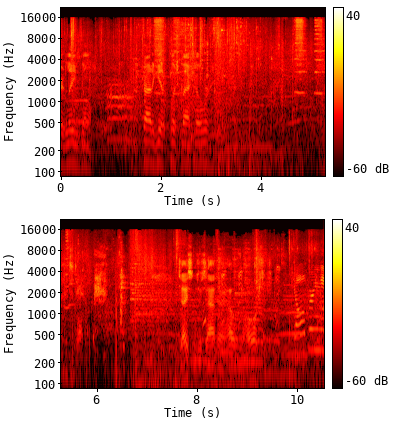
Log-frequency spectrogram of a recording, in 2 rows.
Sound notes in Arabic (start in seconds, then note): 4.3 صرير البوابة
